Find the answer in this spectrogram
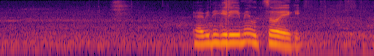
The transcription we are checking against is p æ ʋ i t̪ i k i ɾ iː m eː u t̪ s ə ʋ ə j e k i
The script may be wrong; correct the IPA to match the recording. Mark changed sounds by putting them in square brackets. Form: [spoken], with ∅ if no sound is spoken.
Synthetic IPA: p æ ʋ i [d̪] i k i ɾ iː m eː u t̪ s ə ʋ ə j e k i

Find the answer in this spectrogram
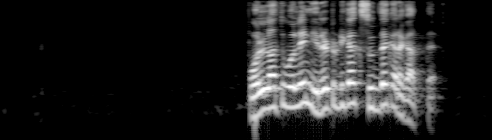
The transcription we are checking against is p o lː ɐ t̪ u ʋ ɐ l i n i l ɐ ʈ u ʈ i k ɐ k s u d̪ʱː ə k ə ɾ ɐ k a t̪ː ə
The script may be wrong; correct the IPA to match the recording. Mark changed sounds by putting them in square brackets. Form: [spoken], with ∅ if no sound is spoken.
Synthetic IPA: p o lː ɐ t̪ u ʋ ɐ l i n i [ɾ] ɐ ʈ u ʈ i k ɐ k s u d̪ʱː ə k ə ɾ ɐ [ɡ] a t̪ː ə

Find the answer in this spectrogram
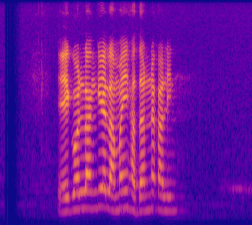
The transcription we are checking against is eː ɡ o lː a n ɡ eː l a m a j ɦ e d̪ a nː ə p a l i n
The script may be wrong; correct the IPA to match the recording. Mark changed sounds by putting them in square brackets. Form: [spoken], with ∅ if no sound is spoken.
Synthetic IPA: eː ɡ o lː a [ŋ] ɡ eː l a m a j ɦ [a] d̪ a nː ə [k] a l i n

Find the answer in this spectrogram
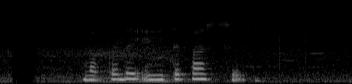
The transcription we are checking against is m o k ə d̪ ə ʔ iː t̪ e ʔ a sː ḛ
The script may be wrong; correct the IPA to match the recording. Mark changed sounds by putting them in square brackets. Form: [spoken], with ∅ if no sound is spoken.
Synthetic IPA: m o k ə d̪ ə ʔ iː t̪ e [p] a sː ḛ

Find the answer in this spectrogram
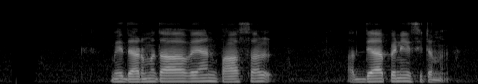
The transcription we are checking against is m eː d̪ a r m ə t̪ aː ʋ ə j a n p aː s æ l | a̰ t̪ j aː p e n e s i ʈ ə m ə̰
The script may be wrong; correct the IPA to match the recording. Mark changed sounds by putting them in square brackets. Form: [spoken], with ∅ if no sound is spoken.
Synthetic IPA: m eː d̪ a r m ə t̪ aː ʋ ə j a n p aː s [a] l | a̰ [d̪] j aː p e n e s i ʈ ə m ə̰

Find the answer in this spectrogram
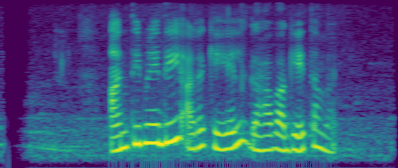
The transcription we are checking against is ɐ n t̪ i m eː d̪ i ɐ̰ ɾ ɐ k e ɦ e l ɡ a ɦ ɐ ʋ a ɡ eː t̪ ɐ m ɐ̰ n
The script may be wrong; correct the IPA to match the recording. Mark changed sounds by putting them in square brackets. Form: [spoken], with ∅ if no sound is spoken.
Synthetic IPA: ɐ n t̪ i m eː d̪ i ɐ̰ ɾ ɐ k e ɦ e l ɡ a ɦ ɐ ʋ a ɡ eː t̪ ɐ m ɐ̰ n

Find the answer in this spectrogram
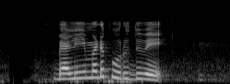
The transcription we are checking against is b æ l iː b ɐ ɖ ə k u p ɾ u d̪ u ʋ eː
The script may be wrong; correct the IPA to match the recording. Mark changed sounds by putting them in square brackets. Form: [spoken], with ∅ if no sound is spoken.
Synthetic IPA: b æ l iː [m] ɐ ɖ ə [p] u [∅] ɾ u d̪ u ʋ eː

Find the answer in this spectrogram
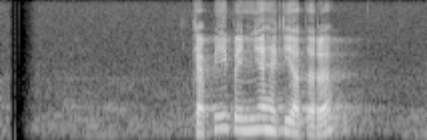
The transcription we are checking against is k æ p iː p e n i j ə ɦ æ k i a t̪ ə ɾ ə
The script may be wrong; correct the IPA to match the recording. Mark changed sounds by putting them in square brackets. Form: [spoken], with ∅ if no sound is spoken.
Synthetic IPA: k æ p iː p e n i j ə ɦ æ k i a t̪ ə ɾ ə

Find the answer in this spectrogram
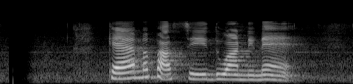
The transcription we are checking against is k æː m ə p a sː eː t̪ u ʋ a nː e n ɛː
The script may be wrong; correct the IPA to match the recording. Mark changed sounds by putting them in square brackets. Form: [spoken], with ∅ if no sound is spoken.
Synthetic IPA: k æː m ə p a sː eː [d̪] u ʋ a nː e n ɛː

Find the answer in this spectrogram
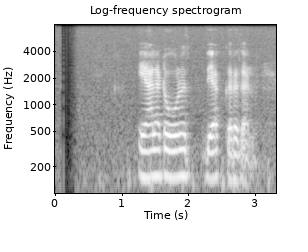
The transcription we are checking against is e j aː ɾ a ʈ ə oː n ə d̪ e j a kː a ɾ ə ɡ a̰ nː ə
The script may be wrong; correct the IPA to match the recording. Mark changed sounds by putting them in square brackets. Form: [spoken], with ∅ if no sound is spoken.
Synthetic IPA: e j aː [l] a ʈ ə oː n ə d̪ e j a kː [ə] ɾ ə ɡ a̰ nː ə

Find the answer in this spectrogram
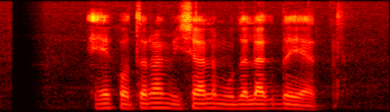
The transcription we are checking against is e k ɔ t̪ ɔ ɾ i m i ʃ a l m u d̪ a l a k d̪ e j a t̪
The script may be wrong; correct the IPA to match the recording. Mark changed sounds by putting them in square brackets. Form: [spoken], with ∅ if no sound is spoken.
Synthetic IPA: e k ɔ t̪ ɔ ɾ [a] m i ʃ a l m u d̪ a l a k d̪ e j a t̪

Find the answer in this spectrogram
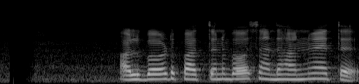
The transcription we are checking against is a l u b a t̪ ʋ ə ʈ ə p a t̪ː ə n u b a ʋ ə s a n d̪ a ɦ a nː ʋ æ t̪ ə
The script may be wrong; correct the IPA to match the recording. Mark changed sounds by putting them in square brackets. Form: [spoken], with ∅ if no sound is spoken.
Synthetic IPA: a l u b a [∅] ʋ ə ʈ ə p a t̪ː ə n u b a ʋ ə s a n d̪ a ɦ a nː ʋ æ t̪ ə

